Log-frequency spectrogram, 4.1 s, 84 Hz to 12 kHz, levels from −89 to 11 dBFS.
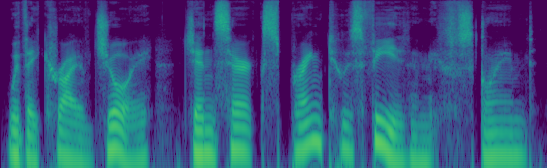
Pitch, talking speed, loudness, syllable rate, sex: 125 Hz, 175 wpm, -23 LUFS, 4.3 syllables/s, male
